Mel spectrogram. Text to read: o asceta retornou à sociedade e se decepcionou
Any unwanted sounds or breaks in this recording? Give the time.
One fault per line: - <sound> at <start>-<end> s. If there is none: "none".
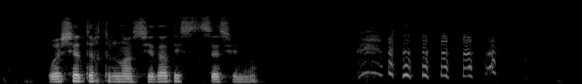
- laugh at 3.6-5.0 s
